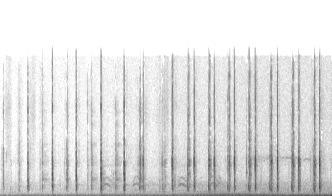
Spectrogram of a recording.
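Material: Plastic.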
